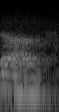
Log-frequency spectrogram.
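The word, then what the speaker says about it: Lowe: Love. L-O-W-E, but in French it's pronounced love.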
